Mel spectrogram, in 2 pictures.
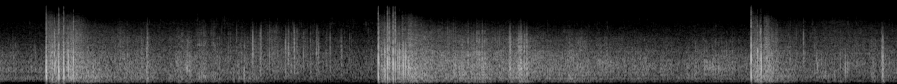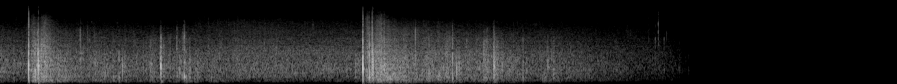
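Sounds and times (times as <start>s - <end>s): fireworks shells bursting: 0.0s - 11.2s
fireworks crackling: 0.0s - 15.9s.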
